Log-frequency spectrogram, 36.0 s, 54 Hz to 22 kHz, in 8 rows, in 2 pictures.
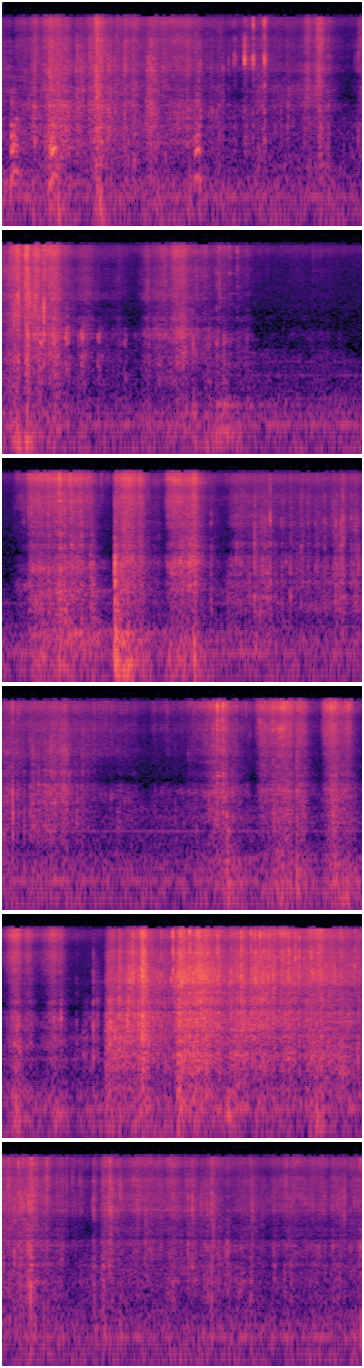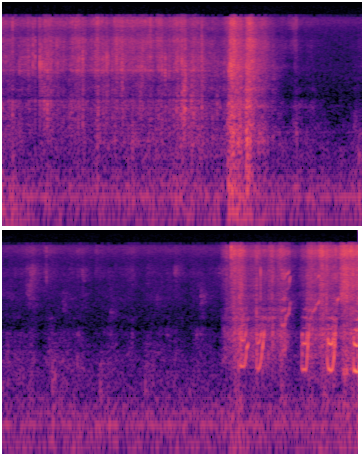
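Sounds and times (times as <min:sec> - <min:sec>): rustling and crinkling bedding: 0:00.0 - 0:07.7, 0:09.2 - 0:30.8, 0:34.2 - 0:35.9.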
